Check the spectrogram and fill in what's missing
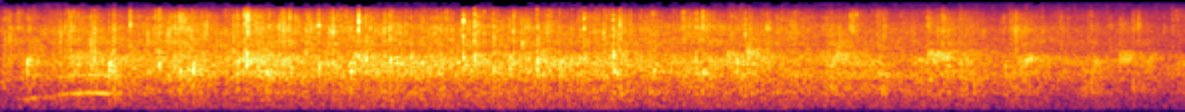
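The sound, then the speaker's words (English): A church audience over Pentecost weekend claps their hands for a pastor and an elder greeted as the church's parents, in steady, dense applause, a broad crackling wash that holds at an even, fairly loud level throughout before easing slightly at the end. “Let us clap hands for our parents.”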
